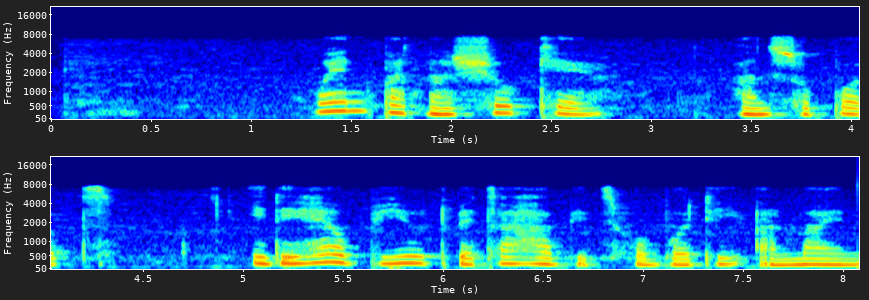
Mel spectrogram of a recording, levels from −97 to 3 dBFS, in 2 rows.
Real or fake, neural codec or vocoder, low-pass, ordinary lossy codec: real; none; 7.2 kHz; none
